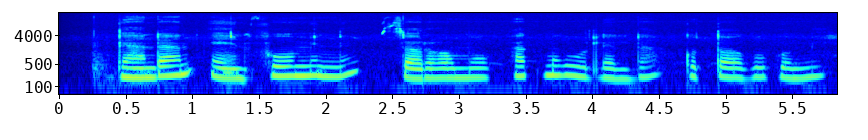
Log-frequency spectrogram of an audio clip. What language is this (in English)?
Kalenjin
